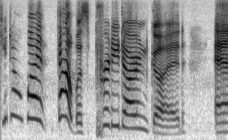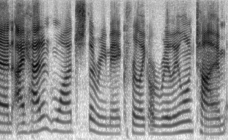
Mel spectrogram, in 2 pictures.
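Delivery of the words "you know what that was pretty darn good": pleasantly surprised. Retold or imitated. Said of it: "I left being like".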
